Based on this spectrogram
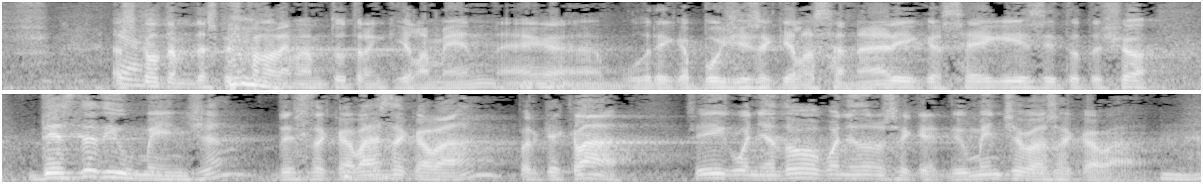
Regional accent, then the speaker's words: Valls, Catalonia, Spain; som de Valls

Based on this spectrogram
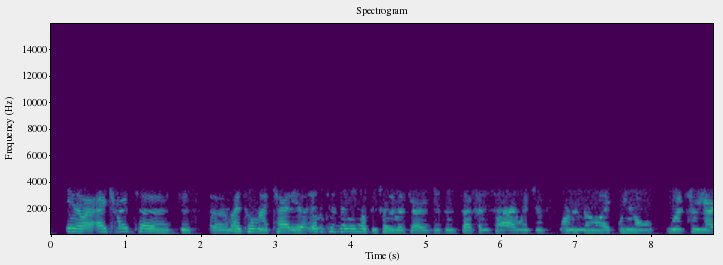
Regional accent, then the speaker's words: Northeast, United States; we're both from the Northeast, so we grew up playing junior golf together.

